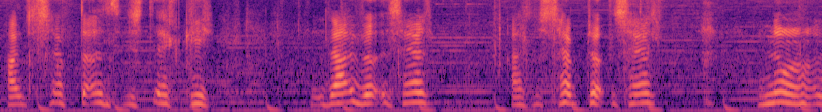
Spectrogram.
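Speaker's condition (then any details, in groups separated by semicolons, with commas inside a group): Cerebral palsy; since birth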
